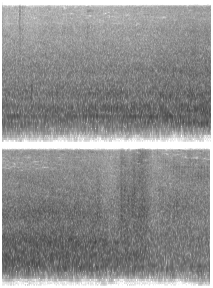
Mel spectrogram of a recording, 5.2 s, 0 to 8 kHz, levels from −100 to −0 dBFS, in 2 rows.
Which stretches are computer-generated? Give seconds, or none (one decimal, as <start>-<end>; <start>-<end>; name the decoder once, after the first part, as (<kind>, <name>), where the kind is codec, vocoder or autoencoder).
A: none

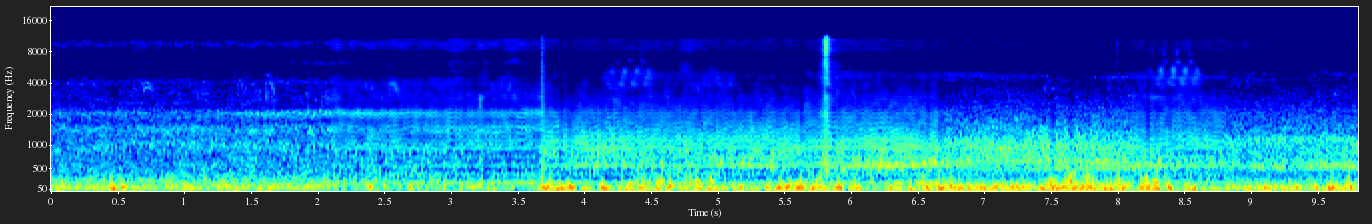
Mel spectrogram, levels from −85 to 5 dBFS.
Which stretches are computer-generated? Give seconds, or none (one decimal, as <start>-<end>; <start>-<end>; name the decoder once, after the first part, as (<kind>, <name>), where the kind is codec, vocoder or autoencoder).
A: 2.1-6.7 (vocoder, Vocos); 8.1-8.8

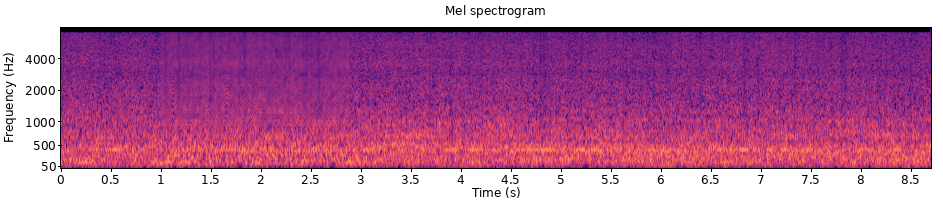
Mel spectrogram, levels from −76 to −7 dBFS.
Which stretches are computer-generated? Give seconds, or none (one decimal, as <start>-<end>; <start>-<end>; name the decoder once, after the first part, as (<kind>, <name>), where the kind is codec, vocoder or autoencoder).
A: 1.0-2.9 (vocoder, Vocos)

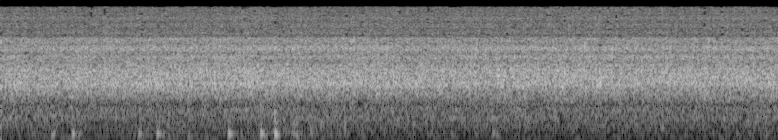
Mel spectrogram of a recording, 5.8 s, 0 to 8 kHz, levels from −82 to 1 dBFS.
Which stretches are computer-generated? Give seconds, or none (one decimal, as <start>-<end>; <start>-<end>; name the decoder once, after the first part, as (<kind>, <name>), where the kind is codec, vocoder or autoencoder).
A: 1.3-1.9 (vocoder, BigVGAN v2)

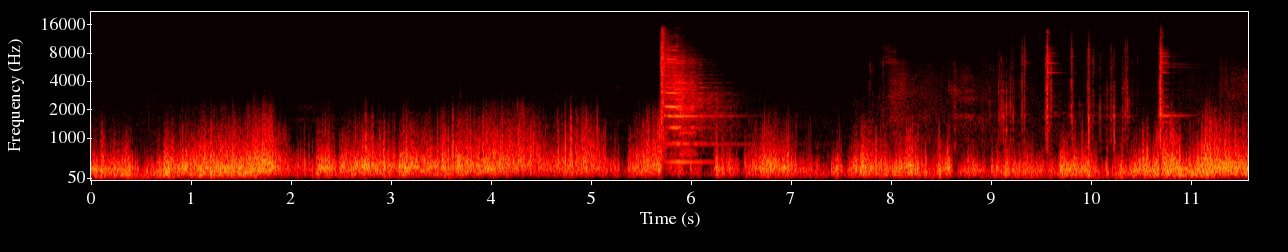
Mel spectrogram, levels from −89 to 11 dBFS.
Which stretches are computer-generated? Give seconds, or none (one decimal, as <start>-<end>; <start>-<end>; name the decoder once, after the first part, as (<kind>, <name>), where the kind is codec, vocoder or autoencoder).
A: none

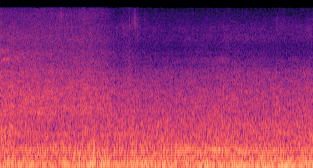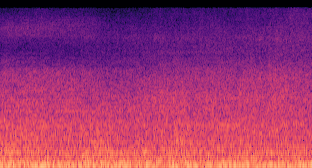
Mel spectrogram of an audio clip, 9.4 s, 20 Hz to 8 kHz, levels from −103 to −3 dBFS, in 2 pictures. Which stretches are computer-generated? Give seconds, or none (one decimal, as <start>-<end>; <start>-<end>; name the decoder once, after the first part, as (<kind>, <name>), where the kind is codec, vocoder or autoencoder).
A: 0.0-8.5 (autoencoder, DAC-VAE)

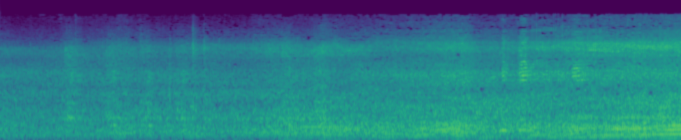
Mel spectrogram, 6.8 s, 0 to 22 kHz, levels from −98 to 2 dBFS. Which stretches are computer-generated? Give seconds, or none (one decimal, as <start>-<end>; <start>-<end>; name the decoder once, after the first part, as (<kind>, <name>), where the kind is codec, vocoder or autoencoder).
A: none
